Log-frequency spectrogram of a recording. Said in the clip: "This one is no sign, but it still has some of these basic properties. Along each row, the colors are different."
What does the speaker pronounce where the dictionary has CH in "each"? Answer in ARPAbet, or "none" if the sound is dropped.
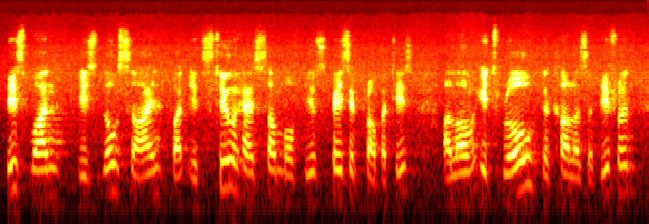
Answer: S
